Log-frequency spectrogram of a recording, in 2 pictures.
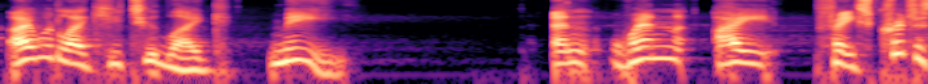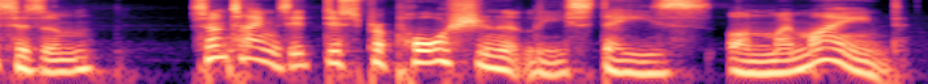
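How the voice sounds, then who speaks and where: A man's voice: high voice, big pitch swings, a little slow, a bit bright. A young man giving a conversational, self-deprecating devotional talk as a preacher. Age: young adult.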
